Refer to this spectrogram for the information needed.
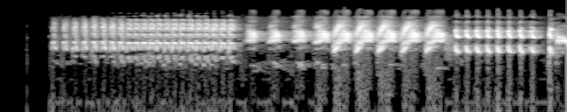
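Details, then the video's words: Song of the common linnet, or pardillo: a long, fast, even trill gives way to louder, sweeping slurred notes, then a second rapid trill ends the phrase. The background is clean and quiet. "El Canto del Pardillo"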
